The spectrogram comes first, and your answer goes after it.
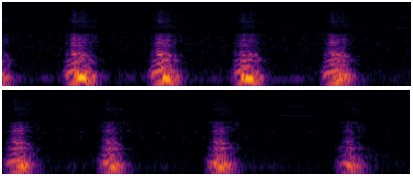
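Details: Gravelly roar of a lioness in a wild African reserve, heard close by from a game-drive vehicle: eight deep, grunting pulses, quick at first and then slowing and fading with longer gaps, with no other sounds around them.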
